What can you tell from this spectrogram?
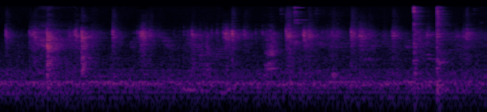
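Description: Irregular light clicks and taps, a few a second, over a steady low hum.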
